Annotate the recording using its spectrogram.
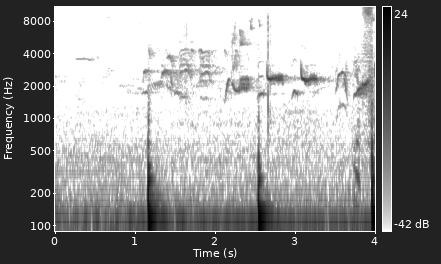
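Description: Small birds chirping in short, quick calls, over a slow, deep thump that comes three times, about every second and a half, like the beat of a song.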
